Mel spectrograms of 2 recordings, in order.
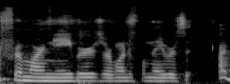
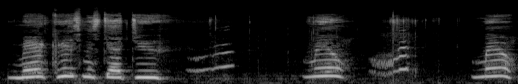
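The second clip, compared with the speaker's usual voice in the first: high pet voice; 13 semitones higher than usual. Real, not acted. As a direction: croon it way up high to the cat. Greeting cat Tattoo.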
